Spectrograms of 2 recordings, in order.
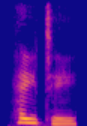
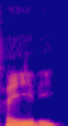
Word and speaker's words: Haiti: on how do you prounce HEI hati oh my God it it actually is okay guess I'm wrong thought it was hiti like heti not I'm I'm um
